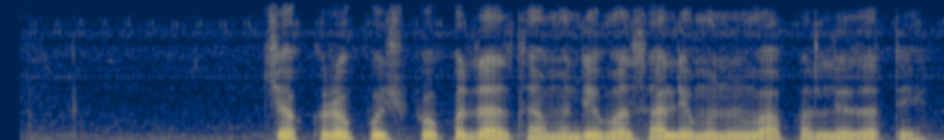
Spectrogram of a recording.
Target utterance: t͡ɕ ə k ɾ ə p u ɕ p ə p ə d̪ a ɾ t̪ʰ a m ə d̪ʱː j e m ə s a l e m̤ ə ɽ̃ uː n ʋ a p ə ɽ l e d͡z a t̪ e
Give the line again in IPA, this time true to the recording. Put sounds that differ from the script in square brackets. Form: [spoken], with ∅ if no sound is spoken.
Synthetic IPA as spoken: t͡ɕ ə k ɾ ə p u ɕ p ə p ə d̪ a ɾ t̪ʰ a m ə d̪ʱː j e m ə s a l e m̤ ə ɽ̃ uː n ʋ a p ə [ɾ] l e d͡z a t̪ e

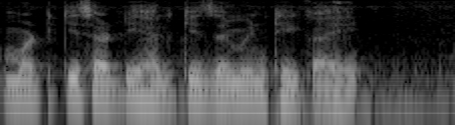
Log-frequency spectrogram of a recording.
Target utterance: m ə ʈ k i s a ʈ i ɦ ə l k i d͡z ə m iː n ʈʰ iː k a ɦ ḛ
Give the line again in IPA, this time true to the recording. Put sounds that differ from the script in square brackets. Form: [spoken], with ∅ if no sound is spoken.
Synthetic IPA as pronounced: m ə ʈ k i s a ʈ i ɦ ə l k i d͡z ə m iː n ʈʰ iː k a ɦ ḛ

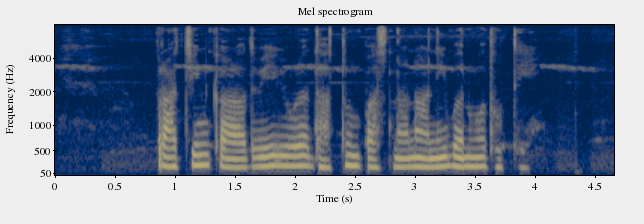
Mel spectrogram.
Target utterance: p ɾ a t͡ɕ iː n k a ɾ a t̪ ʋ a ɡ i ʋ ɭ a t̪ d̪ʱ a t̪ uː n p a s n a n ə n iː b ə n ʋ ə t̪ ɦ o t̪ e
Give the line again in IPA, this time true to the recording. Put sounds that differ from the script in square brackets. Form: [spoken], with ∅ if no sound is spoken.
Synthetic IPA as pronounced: p ɾ a t͡ɕ iː n k a [ɭ] a t̪ ʋ [e] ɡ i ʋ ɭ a [∅] d̪ʱ a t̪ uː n p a s n a n [a] n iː b ə n ʋ ə t̪ ɦ o t̪ e

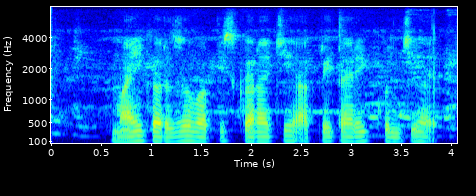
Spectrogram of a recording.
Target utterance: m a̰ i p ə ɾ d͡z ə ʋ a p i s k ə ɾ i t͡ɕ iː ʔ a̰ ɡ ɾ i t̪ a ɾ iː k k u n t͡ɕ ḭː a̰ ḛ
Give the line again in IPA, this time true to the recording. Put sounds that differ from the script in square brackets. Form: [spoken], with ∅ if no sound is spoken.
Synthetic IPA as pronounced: m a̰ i [k] ə ɾ d͡z ə ʋ a p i s k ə ɾ [a] t͡ɕ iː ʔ a̰ [k] ɾ i t̪ a ɾ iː k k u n t͡ɕ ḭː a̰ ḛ

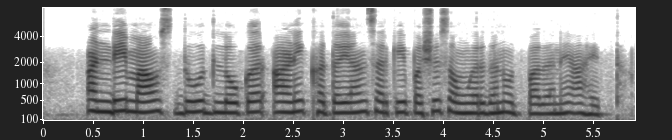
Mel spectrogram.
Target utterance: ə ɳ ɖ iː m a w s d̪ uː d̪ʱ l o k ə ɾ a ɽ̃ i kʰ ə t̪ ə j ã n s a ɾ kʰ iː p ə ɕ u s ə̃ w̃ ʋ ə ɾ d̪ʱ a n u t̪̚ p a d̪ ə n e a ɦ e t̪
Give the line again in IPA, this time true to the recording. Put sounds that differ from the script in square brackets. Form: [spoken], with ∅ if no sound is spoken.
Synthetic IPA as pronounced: ə ɳ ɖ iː m a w s d̪ uː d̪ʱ l o k ə ɾ a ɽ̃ i kʰ ə t̪ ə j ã n s a ɾ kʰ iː p ə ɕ u s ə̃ w̃ ʋ ə ɾ d̪ʱ [ə] n u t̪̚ p a d̪ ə n e a ɦ e t̪

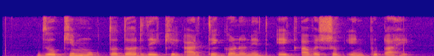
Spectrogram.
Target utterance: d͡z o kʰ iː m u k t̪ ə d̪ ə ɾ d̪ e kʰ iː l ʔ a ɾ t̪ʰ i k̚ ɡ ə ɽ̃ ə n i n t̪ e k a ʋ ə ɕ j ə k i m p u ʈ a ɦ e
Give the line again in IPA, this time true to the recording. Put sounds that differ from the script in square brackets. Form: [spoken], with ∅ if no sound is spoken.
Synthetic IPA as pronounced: d͡z o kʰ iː m u k t̪ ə d̪ ə ɾ d̪ e kʰ iː l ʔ a ɾ t̪ʰ i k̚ ɡ ə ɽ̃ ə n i [∅] t̪ e k a ʋ ə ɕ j ə k i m p u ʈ a ɦ e

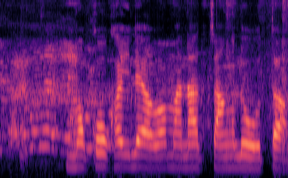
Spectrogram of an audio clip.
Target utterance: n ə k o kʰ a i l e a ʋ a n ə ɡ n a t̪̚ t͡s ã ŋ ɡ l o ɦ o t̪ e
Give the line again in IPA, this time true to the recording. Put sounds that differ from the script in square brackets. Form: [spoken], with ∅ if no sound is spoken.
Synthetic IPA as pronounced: [m] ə k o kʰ a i l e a ʋ a [m] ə [∅] n a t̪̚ t͡s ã ŋ ɡ l o ɦ o t̪ [a]

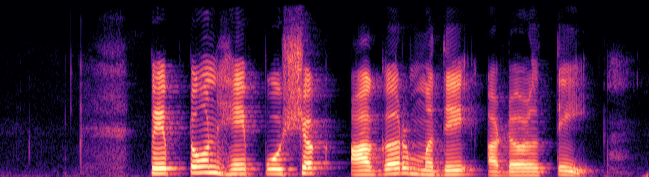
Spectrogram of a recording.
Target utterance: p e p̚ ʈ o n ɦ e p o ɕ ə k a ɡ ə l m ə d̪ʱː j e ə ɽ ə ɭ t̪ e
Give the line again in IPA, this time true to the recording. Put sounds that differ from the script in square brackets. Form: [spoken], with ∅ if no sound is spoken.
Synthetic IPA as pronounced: p e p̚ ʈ o n ɦ e p o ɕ ə k a ɡ ə [ɾ] m ə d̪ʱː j e ə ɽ ə ɭ t̪ e

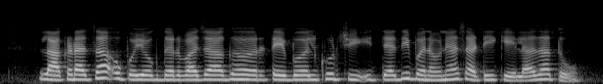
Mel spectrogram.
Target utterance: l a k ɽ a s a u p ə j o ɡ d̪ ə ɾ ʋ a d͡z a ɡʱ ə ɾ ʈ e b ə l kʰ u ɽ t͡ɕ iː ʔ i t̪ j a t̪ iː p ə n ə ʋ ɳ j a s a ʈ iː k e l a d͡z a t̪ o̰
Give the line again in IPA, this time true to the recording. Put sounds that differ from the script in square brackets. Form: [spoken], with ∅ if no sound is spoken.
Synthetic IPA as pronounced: l a k ɽ a [t͡s] a u p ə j o ɡ d̪ ə ɾ ʋ a d͡z a ɡʱ ə ɾ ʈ e b ə l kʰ u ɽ t͡ɕ iː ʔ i t̪ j a [d̪] iː [b] ə n ə ʋ ɳ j a s a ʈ iː k e l a d͡z a t̪ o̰

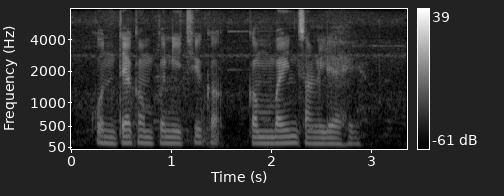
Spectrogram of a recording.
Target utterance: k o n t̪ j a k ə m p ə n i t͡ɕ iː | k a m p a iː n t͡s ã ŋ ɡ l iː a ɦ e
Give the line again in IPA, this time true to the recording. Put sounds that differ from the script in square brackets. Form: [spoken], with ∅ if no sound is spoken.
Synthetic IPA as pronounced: k o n t̪ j a k ə m p ə n i t͡ɕ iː | k [ə] m [b] a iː n t͡s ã ŋ ɡ l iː a ɦ e

